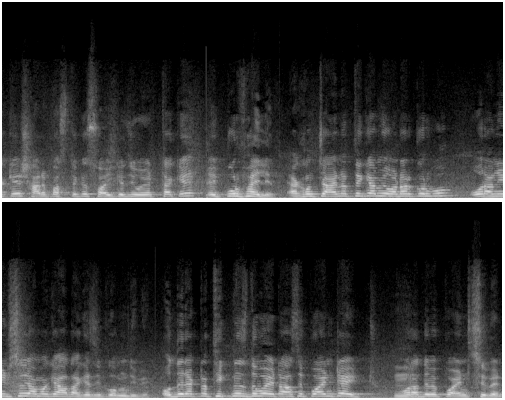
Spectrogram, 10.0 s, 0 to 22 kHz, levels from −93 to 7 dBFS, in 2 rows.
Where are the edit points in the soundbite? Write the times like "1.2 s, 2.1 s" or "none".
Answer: 2.0 s, 2.8 s, 6.5 s

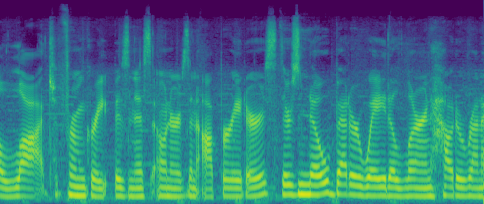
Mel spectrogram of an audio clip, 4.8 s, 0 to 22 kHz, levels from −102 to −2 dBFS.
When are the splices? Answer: 2.7 s

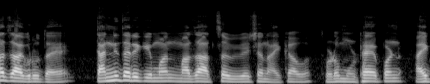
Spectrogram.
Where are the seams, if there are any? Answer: none

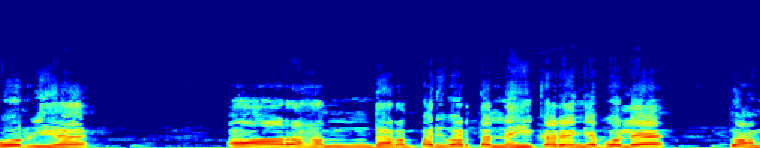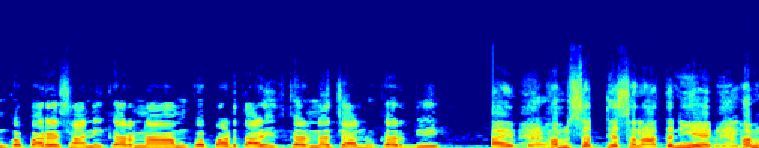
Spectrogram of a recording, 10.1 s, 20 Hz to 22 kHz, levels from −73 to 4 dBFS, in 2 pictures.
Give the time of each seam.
8.4 s

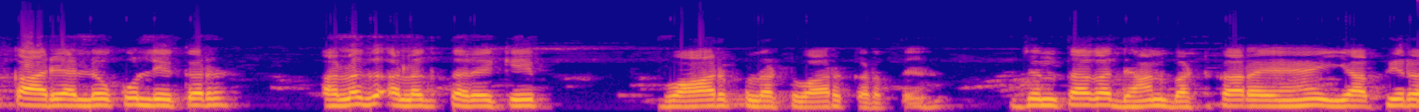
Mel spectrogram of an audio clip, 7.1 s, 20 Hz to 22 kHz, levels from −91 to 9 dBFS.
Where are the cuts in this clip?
5.3 s

